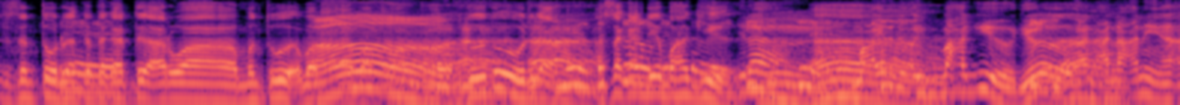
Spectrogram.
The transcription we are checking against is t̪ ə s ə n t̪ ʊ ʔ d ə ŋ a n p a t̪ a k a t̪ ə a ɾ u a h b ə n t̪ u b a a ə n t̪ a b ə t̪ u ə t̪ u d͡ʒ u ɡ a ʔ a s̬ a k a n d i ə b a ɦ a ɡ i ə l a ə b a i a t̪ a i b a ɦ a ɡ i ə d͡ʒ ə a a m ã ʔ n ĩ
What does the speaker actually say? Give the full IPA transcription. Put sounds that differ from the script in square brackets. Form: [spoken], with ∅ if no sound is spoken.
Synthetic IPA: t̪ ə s ə n t̪ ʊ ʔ d ə ŋ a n [k] a t̪ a k a t̪ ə a ɾ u a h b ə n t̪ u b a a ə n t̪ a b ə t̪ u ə t̪ u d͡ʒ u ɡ a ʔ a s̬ a k a n d i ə b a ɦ a ɡ i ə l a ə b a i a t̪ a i b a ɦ a ɡ i ə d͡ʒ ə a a [n] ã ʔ n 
